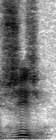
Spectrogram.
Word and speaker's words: Gigi: he still slips once in a while, and we're like, Eric, it's Gigi. It's the G. Yeah, our dialect coach has been. Oh, you do have one. Oh yeah, Gigi. absolutely. Gigi, absolutely.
